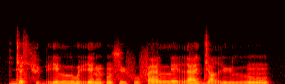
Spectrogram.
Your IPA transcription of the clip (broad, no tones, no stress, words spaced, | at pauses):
dʲɑsʲ fʲobrʲelːu rʲælʲũʔũsy fufæ lːerælʲ dʲɑry lːũ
